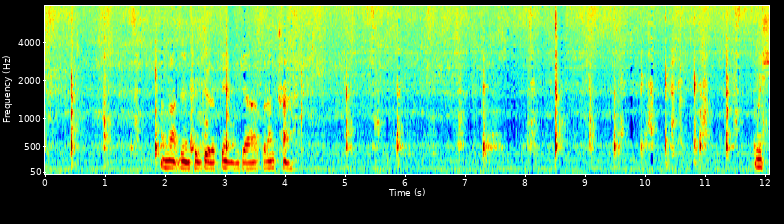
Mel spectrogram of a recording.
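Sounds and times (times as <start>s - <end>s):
meat sizzling in hot oil: 0.0s - 12.0s
spoon knocking on pot: 8.5s - 8.7s.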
